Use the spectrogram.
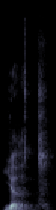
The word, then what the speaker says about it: Göt: The G in Göt is pronounced like a J or even the Y in U. The Ö is the same once again, and then you basically just add a T to get Göt.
